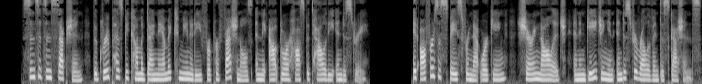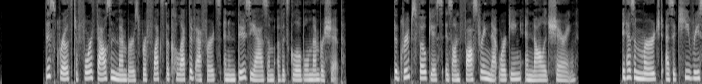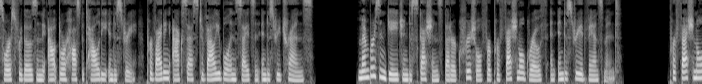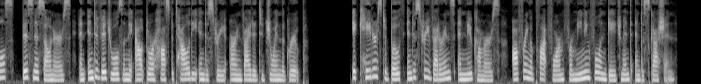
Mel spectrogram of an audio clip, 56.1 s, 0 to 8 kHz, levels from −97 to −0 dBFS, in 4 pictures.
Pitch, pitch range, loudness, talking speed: 180 Hz, 170-205 Hz, -22 LUFS, 130 wpm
